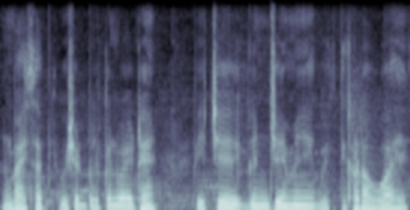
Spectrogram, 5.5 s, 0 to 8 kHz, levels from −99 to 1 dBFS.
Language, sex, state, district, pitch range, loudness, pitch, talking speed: Hindi, male, Bihar, Bhagalpur, 125-130 Hz, -16 LUFS, 125 Hz, 195 wpm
